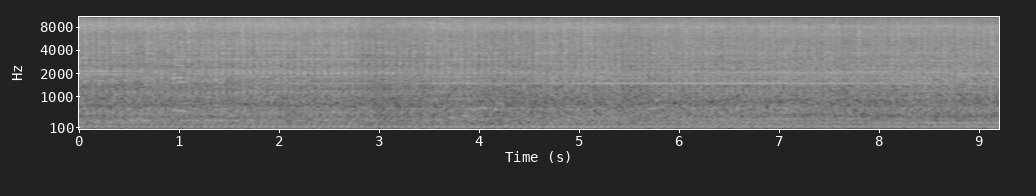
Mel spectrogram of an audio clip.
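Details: 1935 Chevy Master with newly installed 409 stroker V8, first start-up on jack stands; oil pressure and temperature good; steady even idle with regular low pulse, no knocking or misses; sounds cammed; normal idle.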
